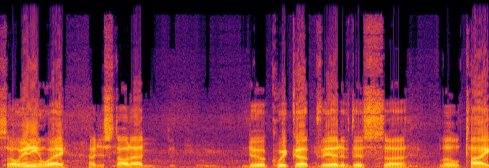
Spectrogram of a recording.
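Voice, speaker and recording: A man at medium pitch with a Southern US accent, fairly even intonation and a fairly slow pace, long, frequent pauses, and noticeable background noise. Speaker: vlogger. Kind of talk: casual home video tour. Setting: inside his camper RV. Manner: hesitant, many fillers.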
